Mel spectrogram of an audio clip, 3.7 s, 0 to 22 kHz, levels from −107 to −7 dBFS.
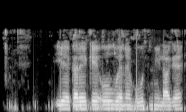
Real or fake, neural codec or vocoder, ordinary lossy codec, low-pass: real; none; Opus, 64 kbps; 7.2 kHz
